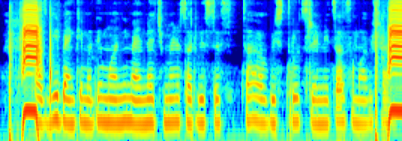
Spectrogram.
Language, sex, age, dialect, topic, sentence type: Marathi, female, 25-30, Varhadi, banking, statement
